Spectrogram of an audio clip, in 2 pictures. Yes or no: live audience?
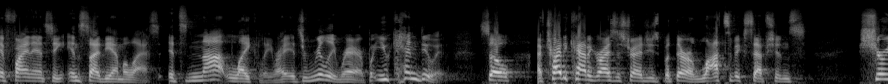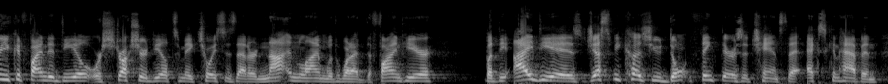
yes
